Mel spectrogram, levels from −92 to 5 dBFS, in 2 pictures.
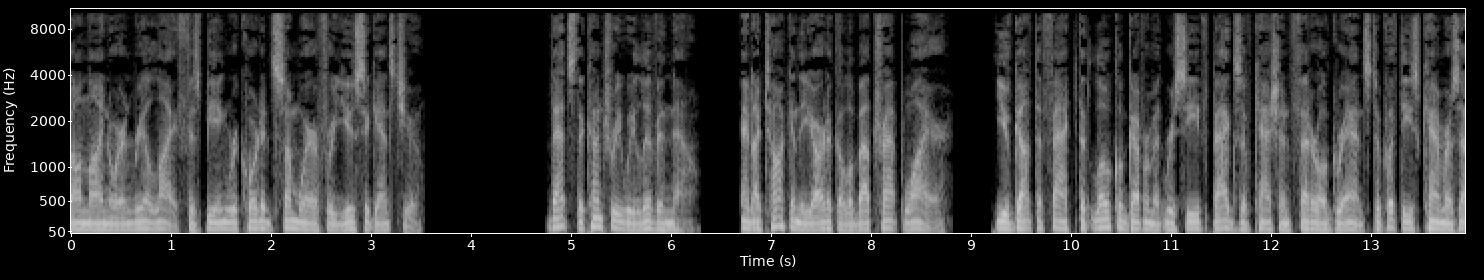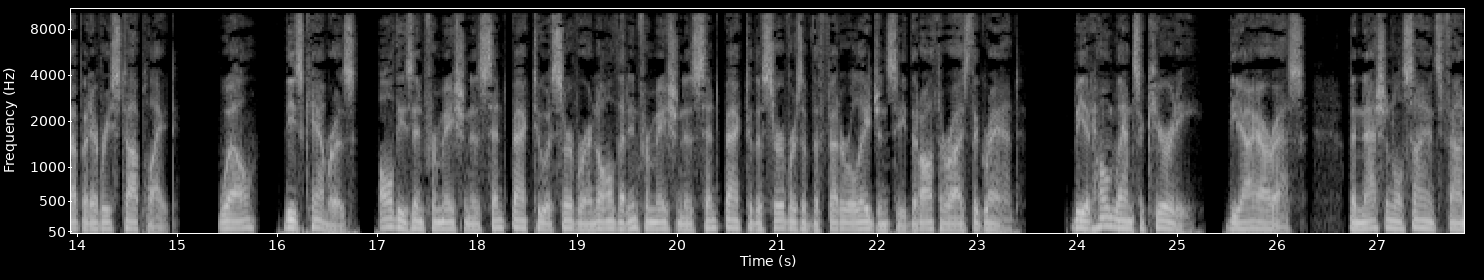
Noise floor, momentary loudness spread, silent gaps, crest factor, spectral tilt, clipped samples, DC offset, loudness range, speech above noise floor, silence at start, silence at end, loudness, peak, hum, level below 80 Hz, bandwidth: under -90 dBFS; 6 LU; 3.55-4.74 s, 6.31-6.68 s, 8.84-9.20 s, 15.03-15.39 s, 23.50-23.87 s; 18 dB; -5.5 dB/octave; under 0.1%; under 0.1%; 3 LU; over 67 dB; 0 s; 0 s; -24 LUFS; -6 dBFS; none; -42 dBFS; 10.5 kHz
